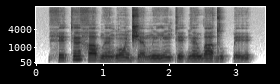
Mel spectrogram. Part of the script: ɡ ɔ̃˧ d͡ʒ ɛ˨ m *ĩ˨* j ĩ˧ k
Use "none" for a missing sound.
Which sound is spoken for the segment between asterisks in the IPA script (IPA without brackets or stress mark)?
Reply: ĩ˨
